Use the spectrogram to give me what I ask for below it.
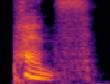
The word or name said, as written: pence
